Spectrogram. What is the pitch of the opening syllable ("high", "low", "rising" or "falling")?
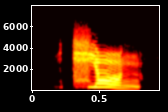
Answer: falling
